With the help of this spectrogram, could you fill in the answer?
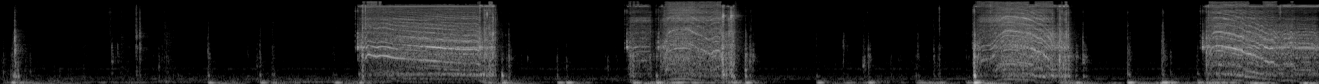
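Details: Bosch hammer drill that would not switch on, after an InstaFix repair: four short full-power bursts, each a strong even motor roar that starts and stops cleanly. The motor still sparks slightly but runs fine.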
